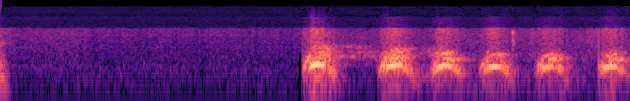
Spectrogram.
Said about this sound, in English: I hear a dog barking. Yeah, me too. That's Russell Wilson. I'm sorry. I can't figure out how to mute my phone. Russell Wilson is being a bad dog.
